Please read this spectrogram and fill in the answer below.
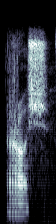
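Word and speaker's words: ראש: avec le numéro 1 le numéro 1 c'est la tête roche roche si vous arrivez pas à à rouler le r donc roche c'est la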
